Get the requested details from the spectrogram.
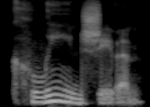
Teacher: Notice that heavy stress right on clean.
